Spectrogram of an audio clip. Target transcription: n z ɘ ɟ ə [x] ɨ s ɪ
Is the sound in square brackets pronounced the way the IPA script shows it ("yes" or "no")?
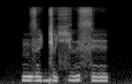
no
